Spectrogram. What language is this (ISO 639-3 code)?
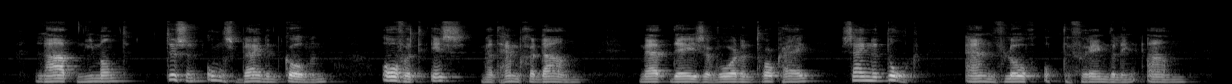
nld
